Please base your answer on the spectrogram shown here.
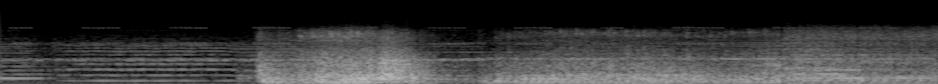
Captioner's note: car starting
